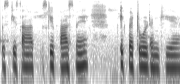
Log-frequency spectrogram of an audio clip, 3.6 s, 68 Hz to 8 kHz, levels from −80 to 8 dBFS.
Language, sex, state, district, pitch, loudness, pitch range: Hindi, female, Uttar Pradesh, Lalitpur, 185 Hz, -18 LUFS, 175-195 Hz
